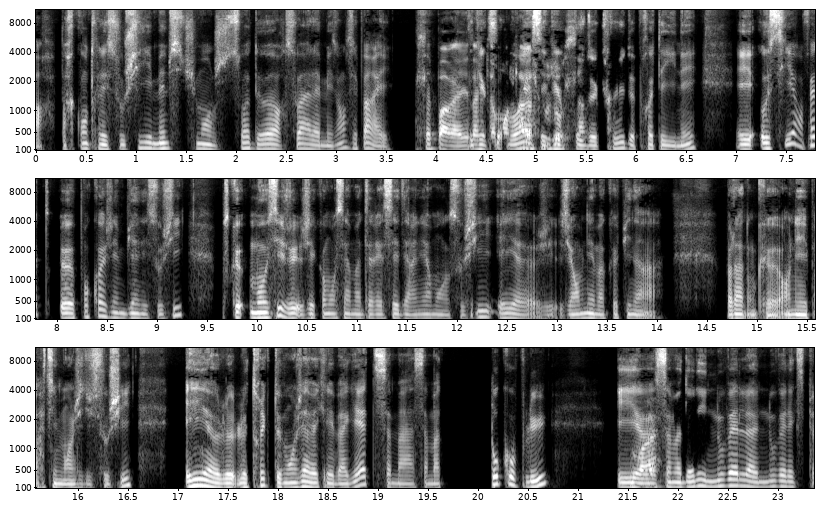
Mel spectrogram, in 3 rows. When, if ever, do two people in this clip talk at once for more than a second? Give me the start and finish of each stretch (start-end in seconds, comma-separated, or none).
4.3-5.5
